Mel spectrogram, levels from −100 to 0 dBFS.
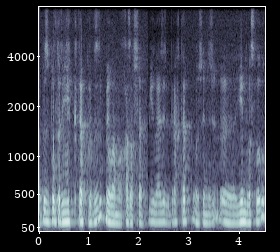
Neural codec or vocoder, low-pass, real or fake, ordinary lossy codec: none; none; real; none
